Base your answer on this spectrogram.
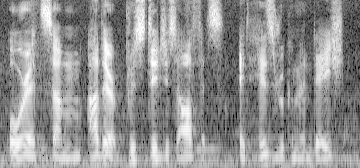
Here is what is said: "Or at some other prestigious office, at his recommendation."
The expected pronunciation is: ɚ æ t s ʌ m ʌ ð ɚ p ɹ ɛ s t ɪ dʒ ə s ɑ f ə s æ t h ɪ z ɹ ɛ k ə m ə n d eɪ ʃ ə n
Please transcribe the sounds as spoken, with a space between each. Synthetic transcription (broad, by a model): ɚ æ t s ʌ m ʌ ð ɚ p ɹ ɛ s t ɪ dʒ ə s ɑ f ə s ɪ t h ɪ z ɹ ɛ k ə m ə n d eɪ ʃ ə n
